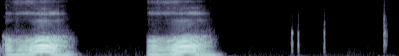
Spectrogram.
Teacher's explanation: rasakan juga pangkal lidahnya naik tebal bukan gha gha tapi gho gho ya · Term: gain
